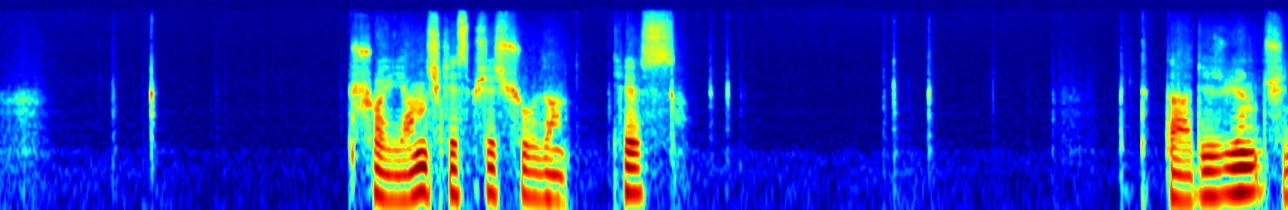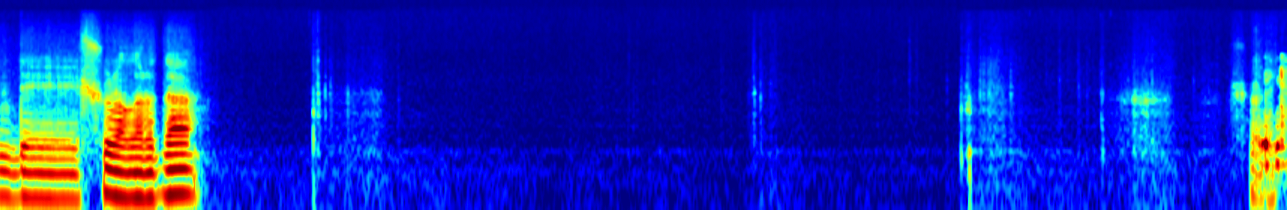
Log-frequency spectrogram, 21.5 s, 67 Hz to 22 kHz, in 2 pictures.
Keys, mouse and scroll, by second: 0.2 middle click, 0.3 scroll down 2, 0.5-3.0 middle drag, 3.0 click, 3.4 scroll up 1, 3.5 middle click, 4.3 click, 5.4 shift+click, 6.0 a, 6.9-8.2 middle drag, 8.2 scroll down 2, 8.9 click, 9.0 middle click, 9.9-10.2 scroll up 4, 10.2 scroll down 1, 10.3 scroll up 1, 10.4-13.5 middle drag, 13.5 a, 17.1 Tab, 17.6 middle click, 18.3-18.6 scroll down 2, 18.6 middle click, 19.1 Tab, 19.2 middle click, 19.7 2, 20.1 middle click, 20.8 scroll up 1, 20.9 scroll down 1.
